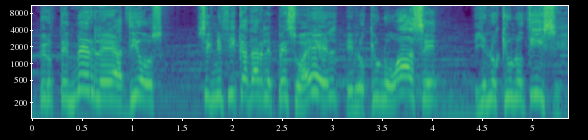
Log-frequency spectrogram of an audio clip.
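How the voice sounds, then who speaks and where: An actor playing a dying thief on a cross, speaking a grave, intense monologue. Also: male voice, extremely high pitch, brisk, soft background music. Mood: searching. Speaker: narrator of a monologue. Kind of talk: dramatic film monologue, dubbed.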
